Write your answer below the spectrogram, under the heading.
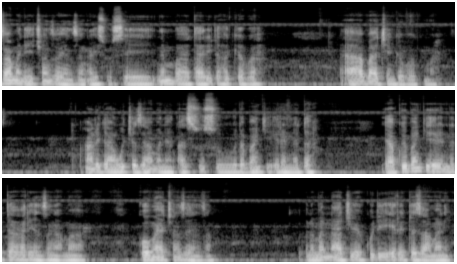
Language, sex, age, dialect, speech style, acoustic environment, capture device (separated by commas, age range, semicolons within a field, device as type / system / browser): Hausa, male, 35-44, Nigeria - Kano, stressed, appliances, mobile / Linux / Chrome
